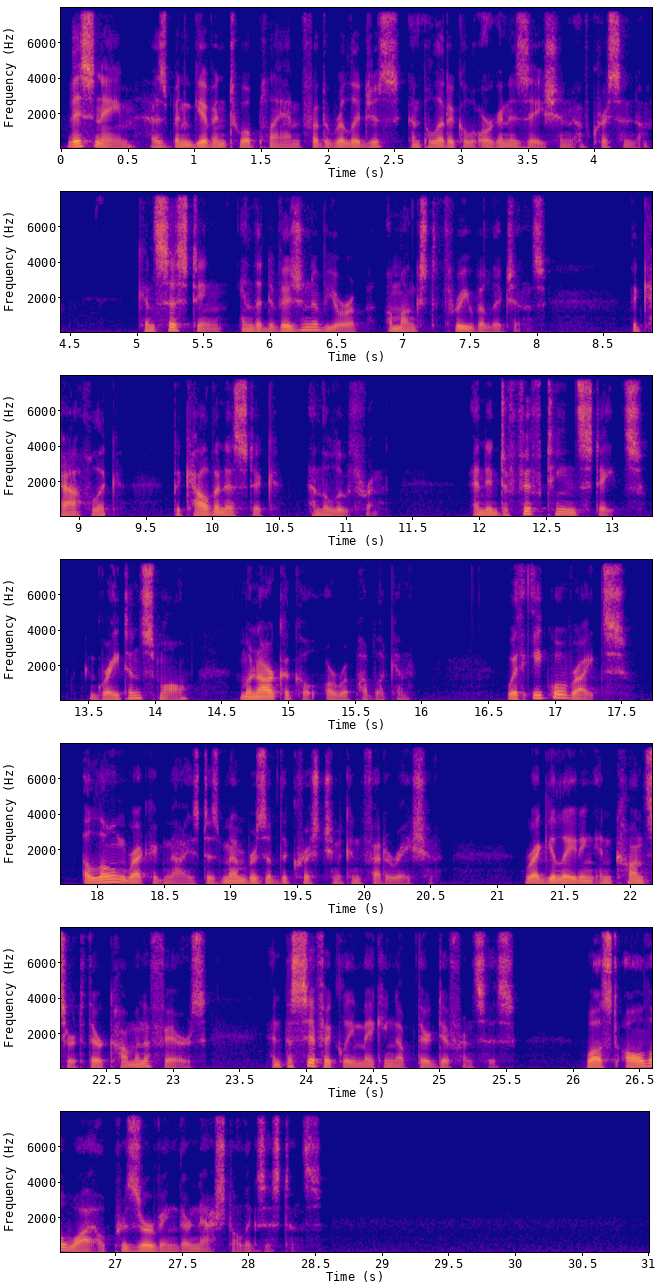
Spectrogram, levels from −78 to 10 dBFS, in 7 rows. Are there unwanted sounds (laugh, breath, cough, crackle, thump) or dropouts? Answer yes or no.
no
